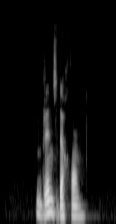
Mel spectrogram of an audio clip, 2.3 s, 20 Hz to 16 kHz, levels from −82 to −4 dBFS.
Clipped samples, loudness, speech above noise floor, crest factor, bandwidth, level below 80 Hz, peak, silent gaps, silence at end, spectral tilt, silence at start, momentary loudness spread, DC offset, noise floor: under 0.1%; -24 LUFS; 53 dB; 24 dB; 9 kHz; -68 dBFS; -4 dBFS; none; 0.65 s; -7.5 dB/octave; 0.7 s; 12 LU; under 0.1%; -75 dBFS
